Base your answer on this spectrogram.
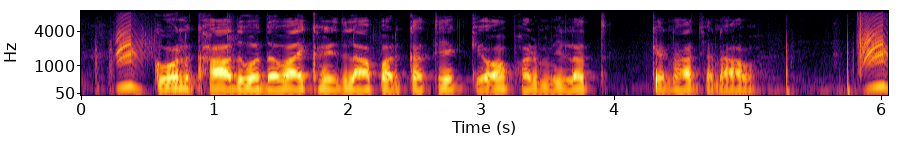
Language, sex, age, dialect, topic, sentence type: Maithili, male, 18-24, Southern/Standard, agriculture, question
